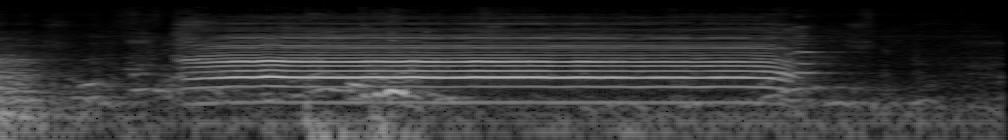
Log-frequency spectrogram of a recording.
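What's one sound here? Young people sing a long held note together.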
